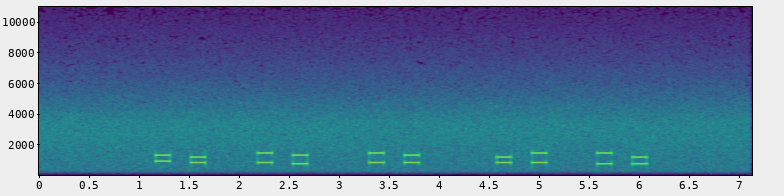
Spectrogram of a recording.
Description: DTMF, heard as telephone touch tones, dialled by machine, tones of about 140 ms, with radio hiss. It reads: 07 95 98 79 64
